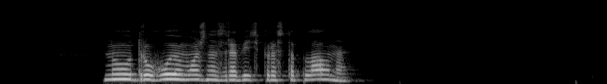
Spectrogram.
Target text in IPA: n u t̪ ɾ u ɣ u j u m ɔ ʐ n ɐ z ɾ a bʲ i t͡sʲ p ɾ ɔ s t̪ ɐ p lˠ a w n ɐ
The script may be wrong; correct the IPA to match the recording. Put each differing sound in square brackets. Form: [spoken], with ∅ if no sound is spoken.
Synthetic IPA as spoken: n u [d̪] ɾ u ɣ u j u m ɔ ʐ n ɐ z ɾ a bʲ i t͡sʲ p ɾ ɔ s t̪ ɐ p lˠ a w n ɐ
